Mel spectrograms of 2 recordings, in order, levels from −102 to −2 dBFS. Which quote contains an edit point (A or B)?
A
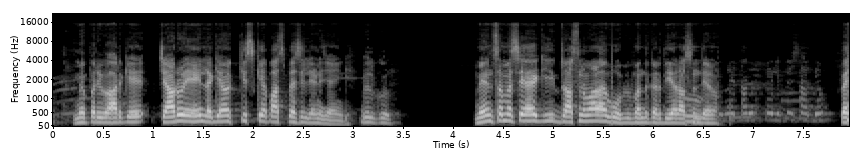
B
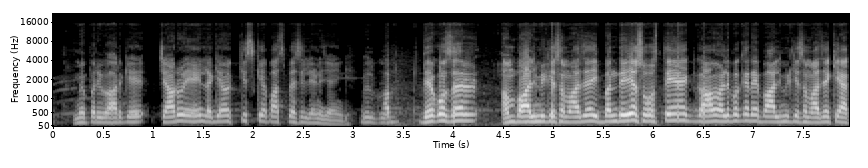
B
